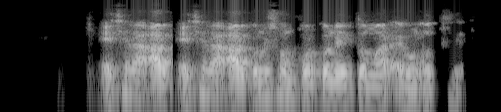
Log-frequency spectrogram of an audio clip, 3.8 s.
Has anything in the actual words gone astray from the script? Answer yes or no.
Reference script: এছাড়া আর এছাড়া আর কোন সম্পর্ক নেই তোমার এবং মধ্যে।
no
